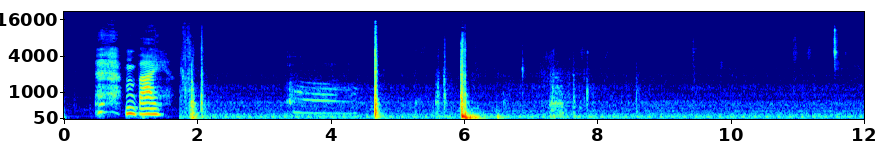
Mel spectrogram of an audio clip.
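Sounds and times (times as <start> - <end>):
car door thud: 5.6 - 6.6.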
